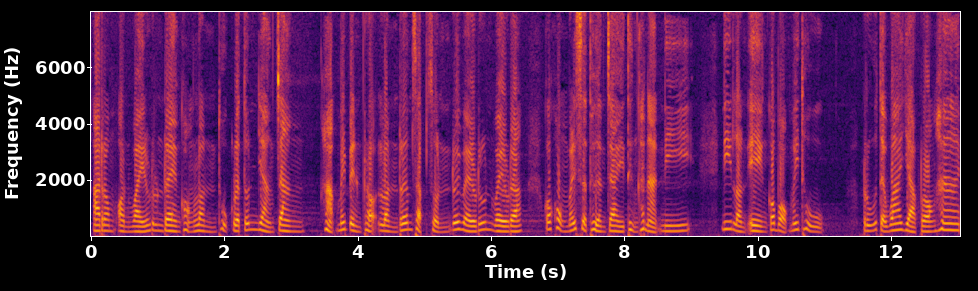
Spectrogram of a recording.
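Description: A woman reading a novel aloud in a calm, steady storytelling voice. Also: medium pitch, big-room sound. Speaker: audiobook reader. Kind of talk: scripted narration.

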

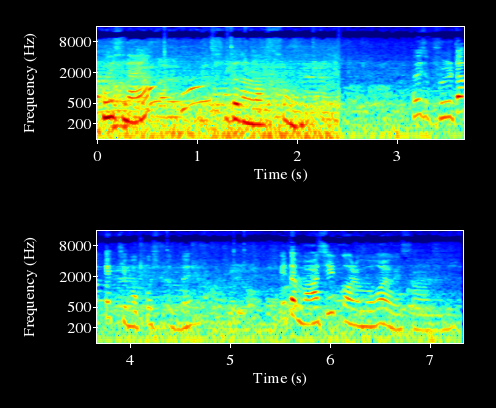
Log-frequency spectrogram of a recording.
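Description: A woman's voice: high voice, rough recording. A young woman chatting casually to her viewers while speaking through a face mask, indoors in a PC room. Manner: chatty, addresses viewers directly. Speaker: vlogger. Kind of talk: casual vlog chat to viewers. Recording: loud music and crowd behind.

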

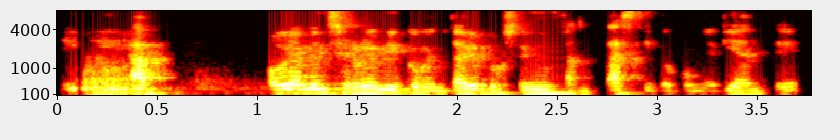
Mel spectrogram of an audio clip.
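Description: A man with a Mexican accent tells stories as a comedian guest in a relaxed chat. His pitch sits mid-range for a man. He is animated and slangy, mocks himself, and jumps into other people's voices mid-story. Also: brisk, slight background noise. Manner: animated, slangy, self-mocking, acts out voices.

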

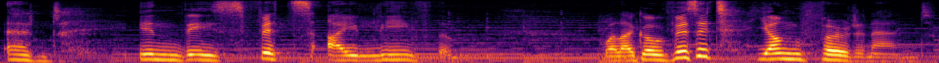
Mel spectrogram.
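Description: A woman playing a boastful male would-be king in a comic stage parody, slow, grand and mock-regal. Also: on the low side, a little mellow, faint music behind, voice pushed down. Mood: commanding.

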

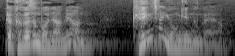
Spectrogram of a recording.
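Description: A man's voice: medium pitch, wildly swooping pitch, fast talker, darkish tone, husky. A man in his fifties, a pastor preaching a conversational sermon at a pulpit microphone, often asking the congregation questions. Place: church sanctuary pulpit. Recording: reverberant church hall.

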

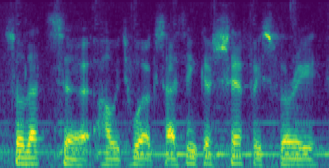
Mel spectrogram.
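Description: A chef in his forties from Finland, speaking English with a Finnish accent, explaining steadily with small pauses in an interview. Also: lowish voice, little pitch movement, over loud music. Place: restaurant interior.

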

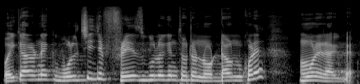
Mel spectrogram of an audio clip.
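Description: A man from India teaching an English reading lesson with a high, smooth, resonant voice. He goes word by word, repeating meanings patiently and spelling out sounds. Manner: patient, breaks words down slowly and repeats points.

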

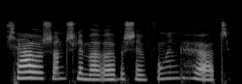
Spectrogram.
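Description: A woman's voice: high voice, steady tone, moderate pace, creaky, a bit bright, dry recording. A woman reading the part of a cocky young man who teases with sarcastic remarks, in an audiobook. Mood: mocking. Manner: mocking, sarcastic.

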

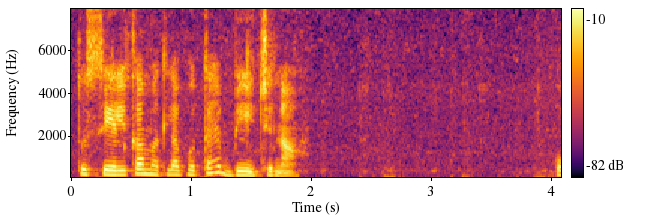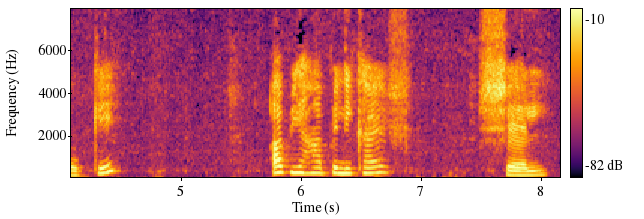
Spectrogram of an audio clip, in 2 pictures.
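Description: A woman's voice: on the high side, lively intonation, slow pace, long pauses, mellow, slightly rough. A woman teaching an English pronunciation lesson to children, patiently explaining with repeated examples.

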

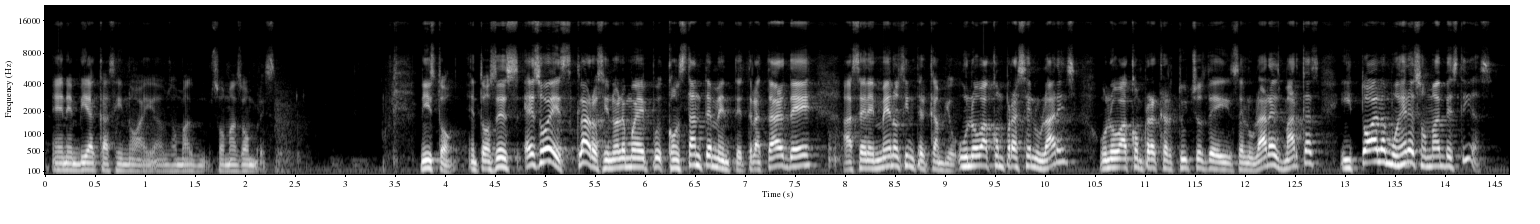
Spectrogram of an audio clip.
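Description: With a fairly high pitch and lively intonation, this man talks at normal speed. As a religious teacher in a casual classroom lesson, he's chatty, asks "¿ok?" often, and tells anecdotes with laughter.

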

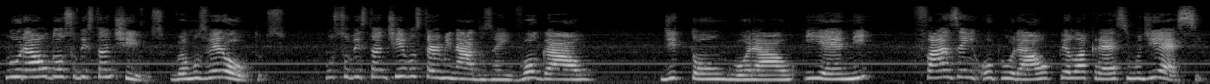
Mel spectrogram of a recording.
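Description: A woman from Brazil, a teacher, giving a recorded grammar lesson and explaining slowly with rhetorical questions. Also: high voice, bright, forceful tone, a little hiss or hum.

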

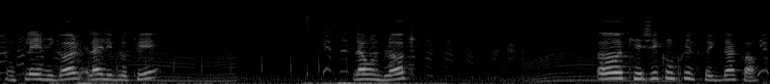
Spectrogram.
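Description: A woman's voice: a little high, measured pace, pauses often, a little mellow, slight background noise. A woman giving casual commentary on a horror game, jumpy and panicky, often laughing and repeating herself. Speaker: let's play gamer.

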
